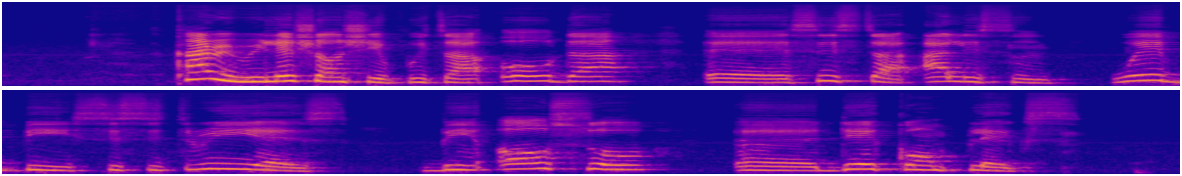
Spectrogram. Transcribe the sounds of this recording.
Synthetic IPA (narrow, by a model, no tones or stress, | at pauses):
kaɹiɹileʃɔ̃nʃipwiðaolda | ɛsistaʔalisɔ̃n | webisistiθɹijiaz | bĩnɔlso | dekɔ̃mplɛks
